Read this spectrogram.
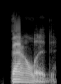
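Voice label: "ballad", American English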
